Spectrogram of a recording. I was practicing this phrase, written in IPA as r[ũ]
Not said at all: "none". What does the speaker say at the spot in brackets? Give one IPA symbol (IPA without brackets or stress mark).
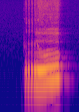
ũ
